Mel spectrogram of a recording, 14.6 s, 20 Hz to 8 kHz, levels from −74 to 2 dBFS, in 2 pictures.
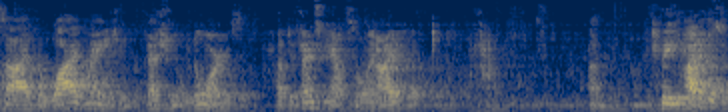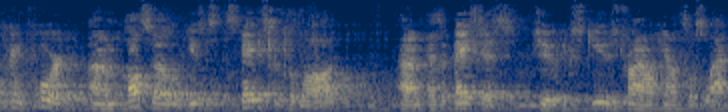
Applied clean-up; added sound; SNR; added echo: neural separator model SepFormer DNS4.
